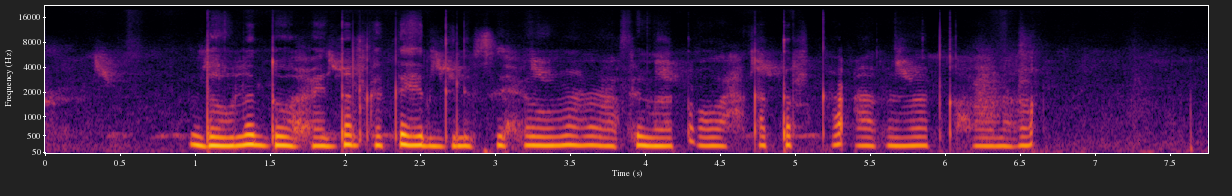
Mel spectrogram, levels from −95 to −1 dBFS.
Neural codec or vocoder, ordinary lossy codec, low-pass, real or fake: codec, 44.1 kHz, 7.8 kbps, DAC; none; 19.8 kHz; fake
